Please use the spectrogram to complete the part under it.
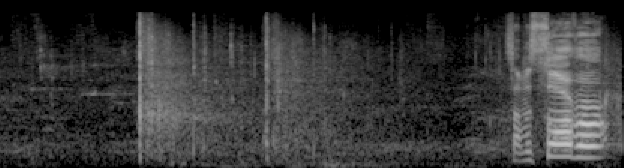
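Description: Rackets strike a shuttlecock with sharp pops in an echoing hall.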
